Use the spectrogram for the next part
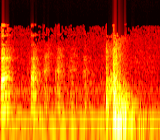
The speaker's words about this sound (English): And the same night, as Larry quietly opened the door of his and Mary's bedroom in their Rosehaven home, he listened for a second, and then...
